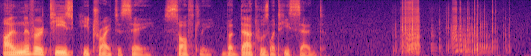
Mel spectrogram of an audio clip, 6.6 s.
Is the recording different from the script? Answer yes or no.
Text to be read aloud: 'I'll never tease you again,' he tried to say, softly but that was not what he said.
yes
